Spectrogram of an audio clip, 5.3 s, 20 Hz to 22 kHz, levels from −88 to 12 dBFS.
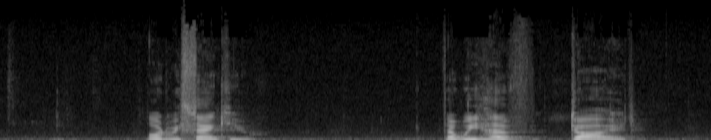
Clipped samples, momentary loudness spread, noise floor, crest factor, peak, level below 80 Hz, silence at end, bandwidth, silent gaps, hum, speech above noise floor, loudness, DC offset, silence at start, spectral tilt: under 0.1%; 18 LU; -59 dBFS; 22 dB; -6 dBFS; -62 dBFS; 0.65 s; 19 kHz; none; none; 34 dB; -25 LUFS; under 0.1%; 1.1 s; -6 dB/octave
